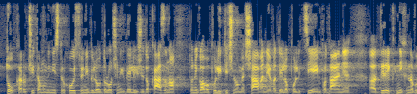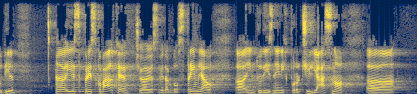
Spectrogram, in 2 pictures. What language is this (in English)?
Slovenian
